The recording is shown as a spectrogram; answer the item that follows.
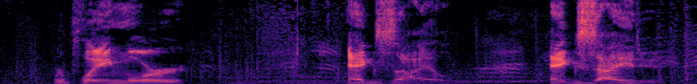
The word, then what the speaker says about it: XZR: So, it's probably XZR, but it's it's obviously pronounced exit exile because that's what's written on the letters.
